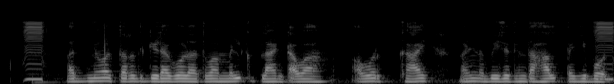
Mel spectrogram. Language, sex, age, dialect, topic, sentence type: Kannada, male, 18-24, Northeastern, agriculture, statement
